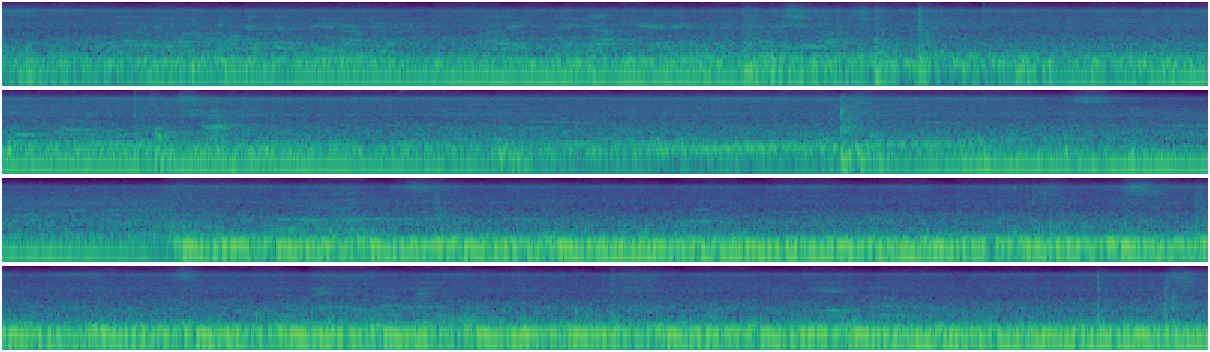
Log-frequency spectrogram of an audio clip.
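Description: Gloved punches thud and smack in a large echoing hall.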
